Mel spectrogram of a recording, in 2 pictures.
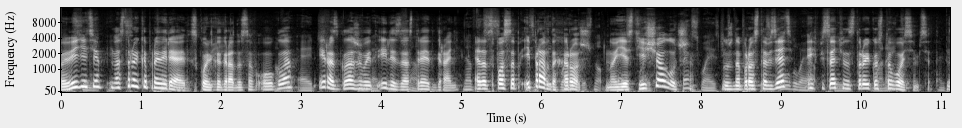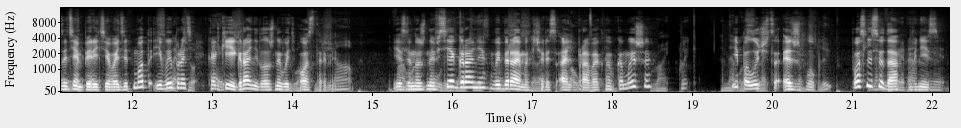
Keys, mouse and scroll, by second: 8.2-10.1 drag, 11.5 Tab.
